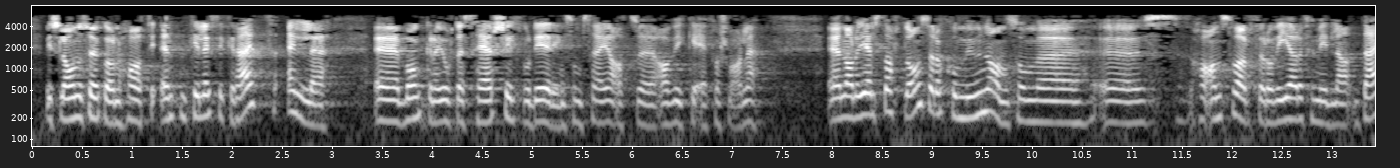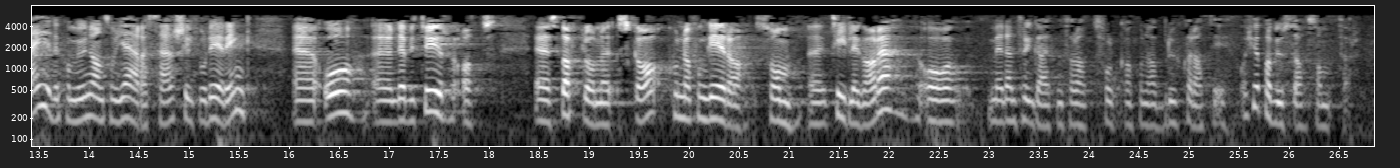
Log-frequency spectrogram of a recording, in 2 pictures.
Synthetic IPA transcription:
ʋɪslɑʉnəʂøːkɑɾnɦɑɛnt̪n̩t̪ʰɪlːɛɡsɪkːəɾhæɪt̪ɛlːəɾ | bɑŋkənhɑɾjʊʈt̪̚d̪æɪsæːɾʂɪlt̪ʋʉɖeːɾɪŋsɔmsæɪəɾʔɑ̰t̪ɑ̰ːʋɪkəʔɛfɔʂʋɑ̰ːɾɭə | nɔɖɛjɛlːəst̪ɑɾt̪lɔnsɔɛɾɖɛkʰʊmʉːnəɑnsɔm | hɑɾʔɑnsʋɑːɾfɔɾɔʋiːɑɾəfɔɾmɪd̪lɑd̪æɪd̪ɛkʰʊmʉːnɑnəsɔmjæːɾæɪsæːʂɪlt̪ʋʉɖeːɾɪŋ | ʔɔd̪ɛbət̪ʰyːɾɑt̪ | st̪ɑɾʈ̪loːnəskɑkʰʉnːɑfʉŋɡeːɾɑsɔmt̪ʰiːd̪lɛɡɑɾəɔmɛd̪ɛnt̪ʰɾʏɡːhɛɪt̪n̩fɔɾɑt̪fɔlkʰːɑnkʰʉnːɑbɾʉːkɑd̪ɛt̪ʰɪ̰ɔ̰çøːpɑbʉsɑsɔmfø̰ɾ

